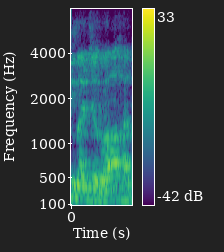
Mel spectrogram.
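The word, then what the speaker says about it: مجراها: tajweed, this Bismillahi Majra, it should be Majraha, but we don't say it like that. We say it with the light ra in that place to go with the meaning.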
